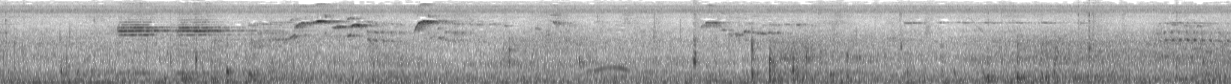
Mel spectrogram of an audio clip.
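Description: Birds chirping, with several short rising calls in the first three seconds, over steady outdoor background noise.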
